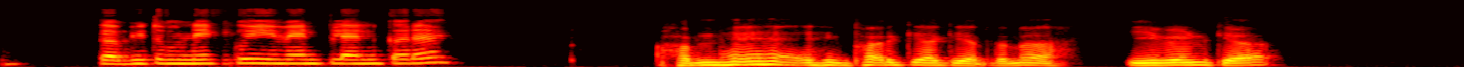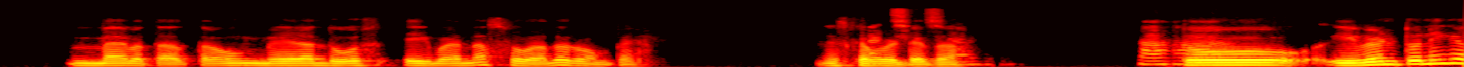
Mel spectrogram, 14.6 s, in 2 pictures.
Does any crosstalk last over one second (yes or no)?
no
